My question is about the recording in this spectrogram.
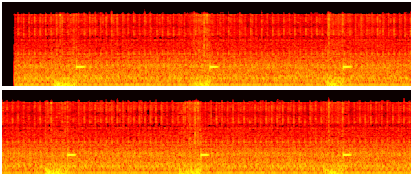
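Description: Old-film countdown leader sound effect: a short high beep about once a second, each just after a low thump, over a steady film-projector crackle and hiss.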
